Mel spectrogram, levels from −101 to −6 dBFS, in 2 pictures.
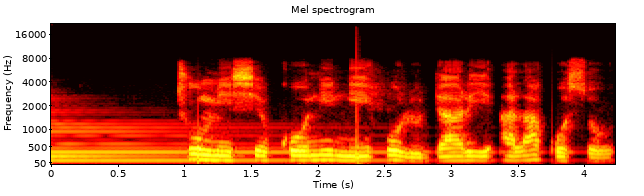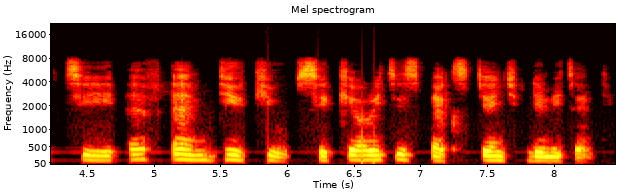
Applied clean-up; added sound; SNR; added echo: neural mask model RNNoise.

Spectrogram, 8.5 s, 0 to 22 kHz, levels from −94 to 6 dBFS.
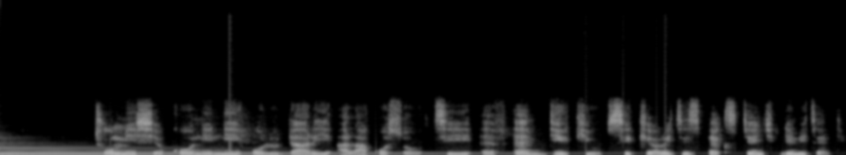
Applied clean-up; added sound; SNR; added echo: none; Guitar; 13 dB; none.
